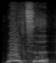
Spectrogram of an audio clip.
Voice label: "wei4ci3", Chinese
